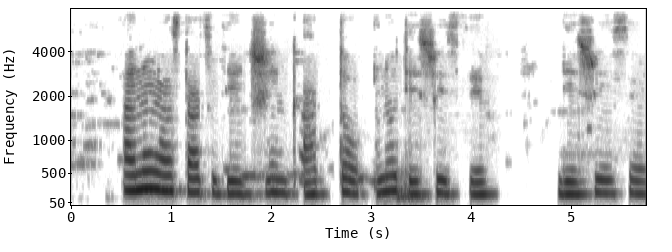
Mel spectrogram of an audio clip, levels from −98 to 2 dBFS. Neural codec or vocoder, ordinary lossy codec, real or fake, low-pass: none; none; real; 7.2 kHz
